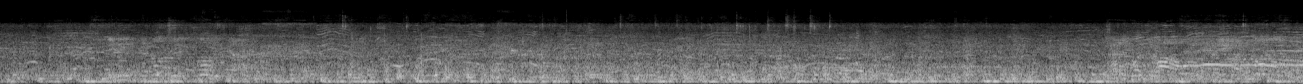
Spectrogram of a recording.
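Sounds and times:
crowd voices: 0.0s - 13.0s
drums playing pulsing rhythm: 0.0s - 13.0s.

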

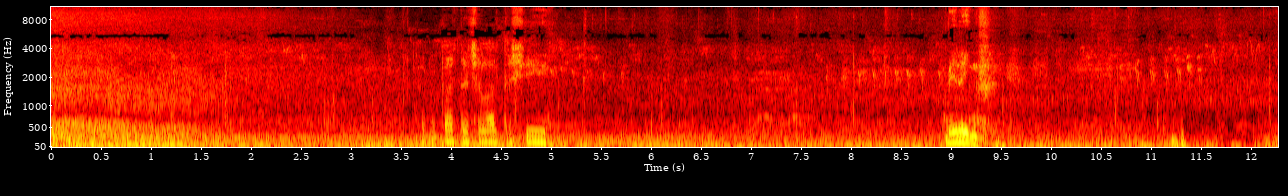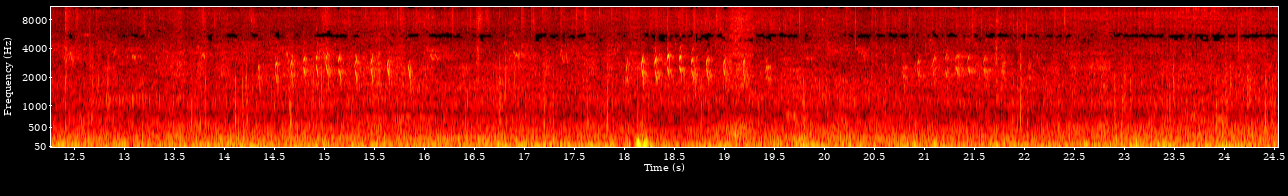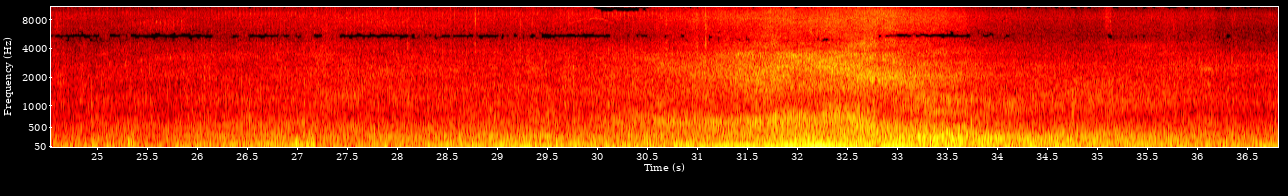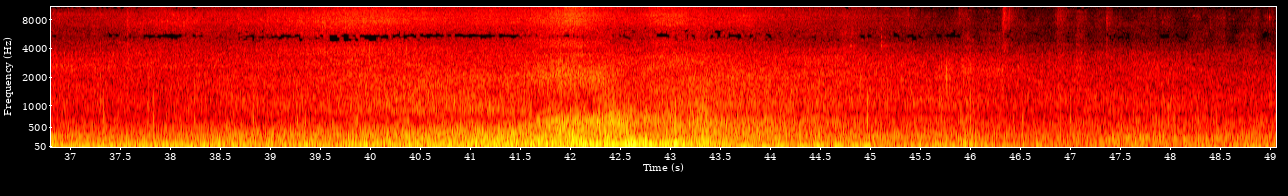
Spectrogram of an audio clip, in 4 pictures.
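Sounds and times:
vehicles passing: 0.0s - 49.0s.

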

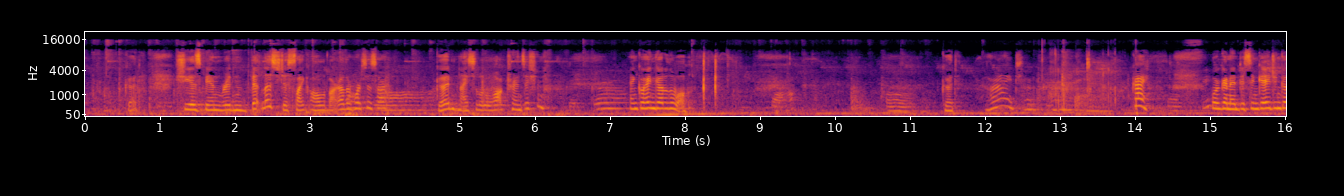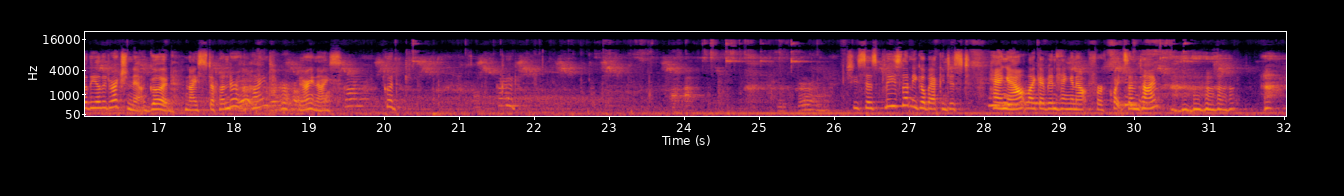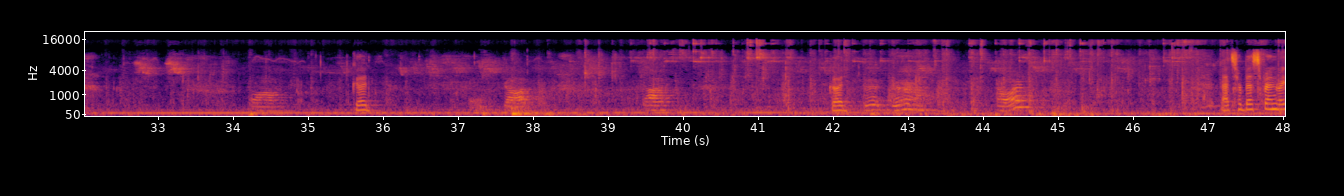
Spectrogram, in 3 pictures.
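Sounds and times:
horse hooves trotting on sand: 0.0s - 48.0s.

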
